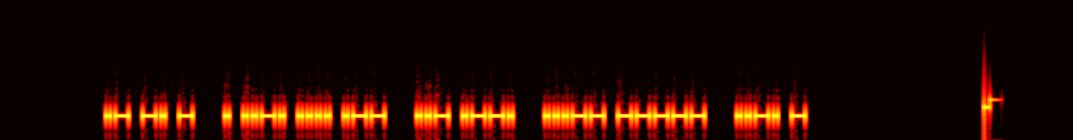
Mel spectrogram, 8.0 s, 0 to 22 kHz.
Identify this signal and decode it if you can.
Morse code, heard as a keyed tone, about 36 wpm, 700 Hz. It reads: ANT EFHW UP 30 FT
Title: Practice QSO - Exchange 2 - Info - 35wpm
